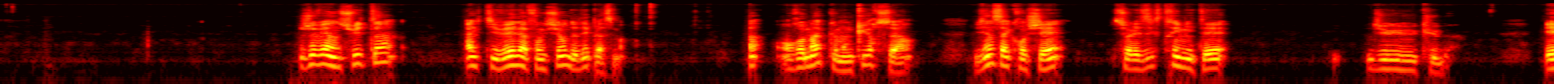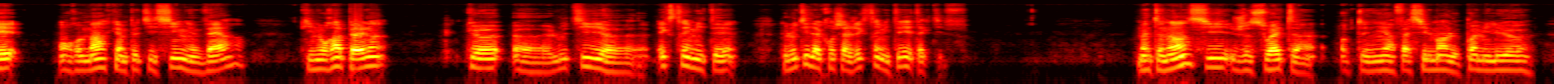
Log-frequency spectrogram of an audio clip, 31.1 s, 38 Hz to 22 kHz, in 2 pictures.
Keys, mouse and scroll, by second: 6.4 click.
